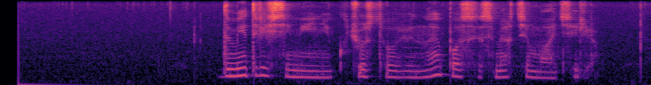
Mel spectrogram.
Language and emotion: Russian, sad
